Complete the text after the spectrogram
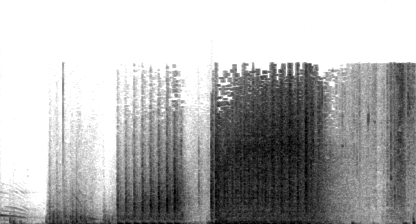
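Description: Rapid gunshots ring out in a short burst.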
